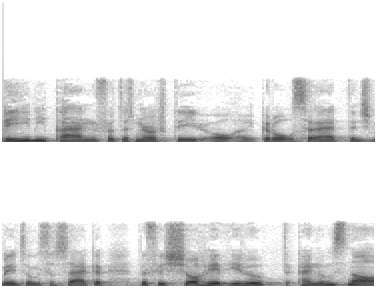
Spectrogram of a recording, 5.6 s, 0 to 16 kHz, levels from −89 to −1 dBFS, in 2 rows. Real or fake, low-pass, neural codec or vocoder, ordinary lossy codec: fake; 7.2 kHz; codec, 16 kHz, 0.5 kbps, FunCodec, trained on LibriTTS, 25 frames a second; none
